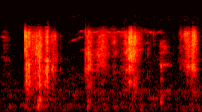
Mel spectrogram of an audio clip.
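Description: Handmade card-stock greeting cards being handled and slid over a paper work mat: a few faint, short rustles and scrapes.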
